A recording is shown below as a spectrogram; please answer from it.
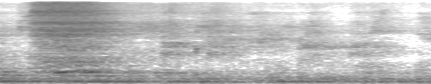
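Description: A man's short, sharp breath out through the nose, like a brief laugh, right at the start. Then quiet room tone with a faint steady low hum.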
